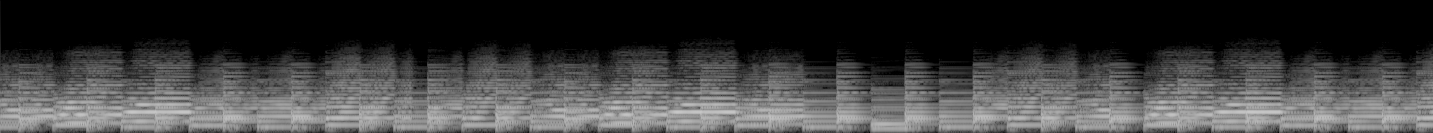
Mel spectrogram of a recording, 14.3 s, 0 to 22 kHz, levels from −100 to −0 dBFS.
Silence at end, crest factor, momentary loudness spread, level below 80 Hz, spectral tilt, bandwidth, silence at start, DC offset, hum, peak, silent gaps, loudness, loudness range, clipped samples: 0 s; 14 dB; 8 LU; -62 dBFS; -10 dB/octave; 5.4 kHz; 0 s; under 0.1%; none; -14 dBFS; none; -30 LUFS; 3 LU; under 0.1%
